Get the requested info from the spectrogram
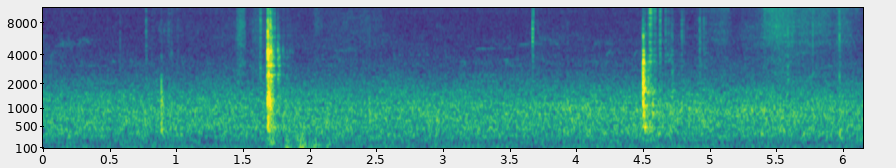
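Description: Small fishing tackle being handled on a side tray: two sharp clicks about three seconds apart, the first the louder, with a couple of fainter ticks, over a steady faint background hiss.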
